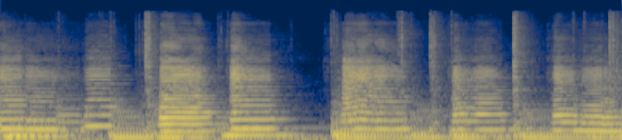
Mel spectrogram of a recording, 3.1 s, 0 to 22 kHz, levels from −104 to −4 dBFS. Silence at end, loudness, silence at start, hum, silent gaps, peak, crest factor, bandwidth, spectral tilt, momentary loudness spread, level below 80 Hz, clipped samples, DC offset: 0 s; -27 LUFS; 0 s; none; none; -8 dBFS; 18 dB; 15.5 kHz; -6 dB/octave; 7 LU; -32 dBFS; under 0.1%; under 0.1%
